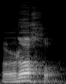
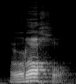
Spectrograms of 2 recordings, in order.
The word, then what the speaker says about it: rojo: So we have rojo, it's red, It ends in O, so we don't emphasize the last syllable. We emphasize the second last syllable. So it's rojo, rojo.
